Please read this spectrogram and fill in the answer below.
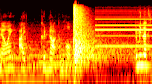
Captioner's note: gunshot blasting; EKG machine beep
